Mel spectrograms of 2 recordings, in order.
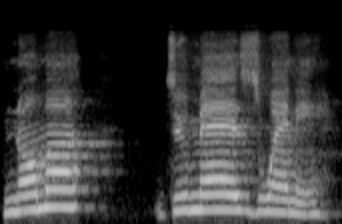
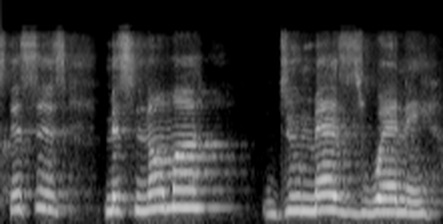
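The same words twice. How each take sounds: First: Fix the name and land "Dumezweni" slowly; a corrected second try at "Noma Dumezweni"; careful correction. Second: "Dumezweni" said as "too-mez-WEH-nee", Americanized; a first, wrong try at the name "Dumezweni"; mispronounced name. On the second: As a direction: rush "Noma Dumezweni" the way an American would guess it. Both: Shown as a demonstration. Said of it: "I know I said that wrong".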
